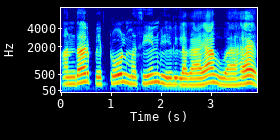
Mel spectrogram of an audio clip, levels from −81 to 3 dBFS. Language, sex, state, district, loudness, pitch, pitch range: Hindi, female, Jharkhand, Garhwa, -16 LUFS, 210 Hz, 190-235 Hz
